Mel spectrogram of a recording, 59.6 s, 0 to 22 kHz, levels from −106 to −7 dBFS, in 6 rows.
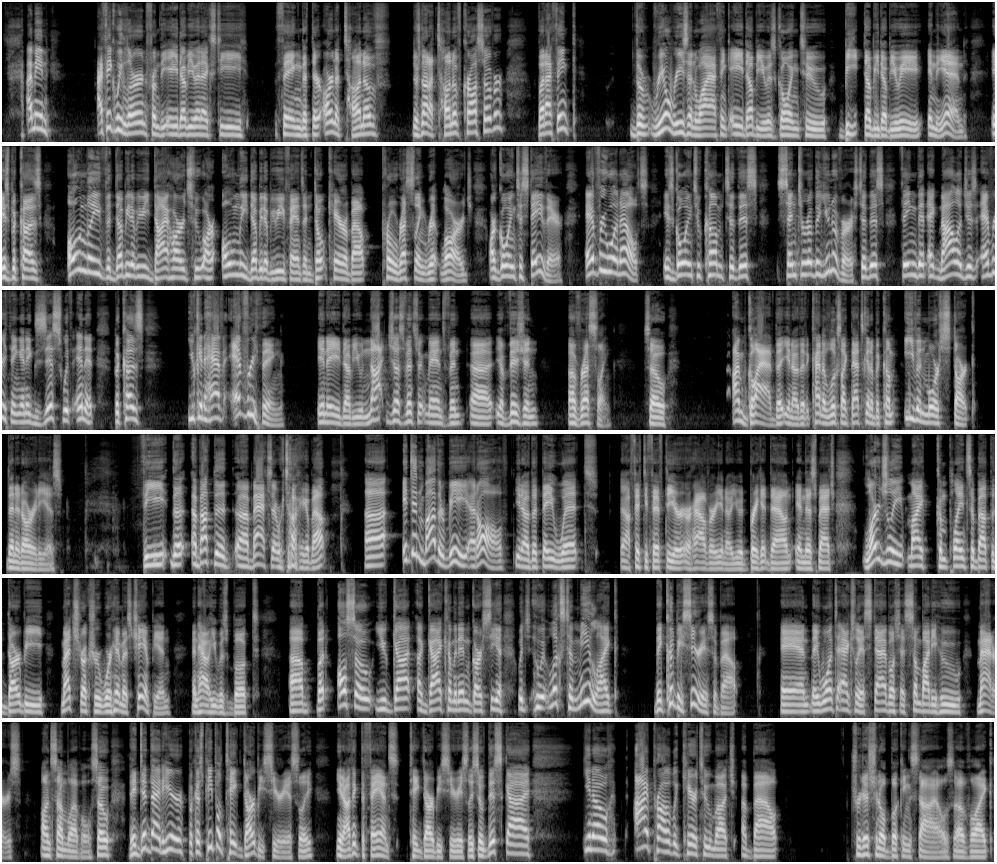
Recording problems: wrong speed and pitch; too fast and too high; 1.5 times normal speed

